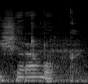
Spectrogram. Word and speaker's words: žralok: That's a žralok. Žralok? Žralok. Žralok. You heard it from my wife. This is žralok.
